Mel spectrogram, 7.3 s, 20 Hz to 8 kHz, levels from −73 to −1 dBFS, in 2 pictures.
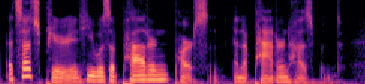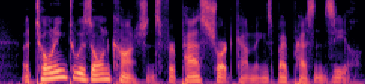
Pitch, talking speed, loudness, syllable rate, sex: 100 Hz, 190 wpm, -21 LUFS, 5.2 syllables/s, male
